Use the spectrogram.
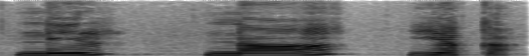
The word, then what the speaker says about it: ನಿರ್ಣಾಯಕ: ಎಡ ಬಲ ಎಡಬಲ 58 ನಿರ್ಣಾಯಕ ನೋಡಿ ನಿರ್ ನ ಣ ಫಸ್ಟ್ ರ ಉಚ್ಚಾರಣೆ ಮಾಡ್ತೀವಿ ನಿರ್ಣಾಯಕ ನಿರ್ಣಾಯಕ ಅರ್ಕಾವಳಿ ಫಸ್ಟ್ ಬರುತ್ತೆ ನೆಕ್ಸ್ಟ್ 59 ಸೊನ್ನೆ ಸಿ ಸೊನ್ನೆ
